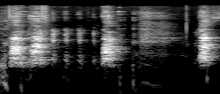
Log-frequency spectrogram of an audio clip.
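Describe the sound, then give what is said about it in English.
A dog barks with territorial hostility at another dog passing the window, letting out a few loud, sharp barks at irregular intervals with quiet gaps between them. “my dog knows that that dog is not part of this family, so he's immediately hostile to it and territorial.”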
